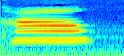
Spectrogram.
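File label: "kao" first tone, chinese, voice pinyin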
